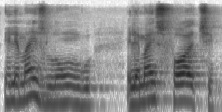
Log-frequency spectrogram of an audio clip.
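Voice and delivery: ordinary talk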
